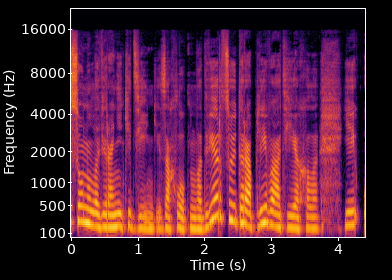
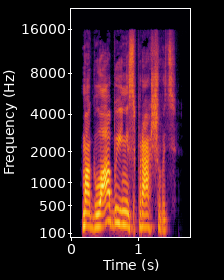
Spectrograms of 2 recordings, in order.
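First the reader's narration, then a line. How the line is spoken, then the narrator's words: Snorting. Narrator (Russian): фыркнула Вероника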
